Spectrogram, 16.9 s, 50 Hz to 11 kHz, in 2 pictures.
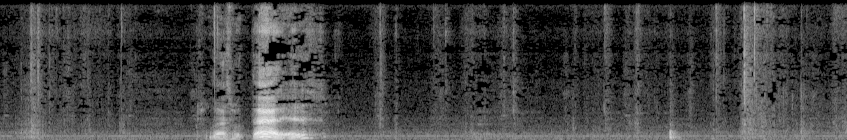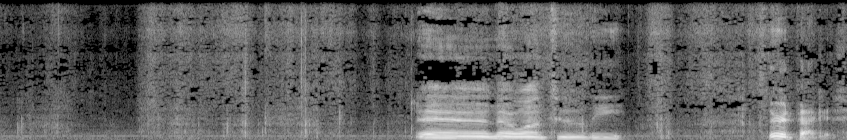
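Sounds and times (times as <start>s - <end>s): faint steady hum: 0.0s - 16.9s
packaging rustling: 0.2s - 1.2s, 7.1s - 12.7s, 13.3s - 16.5s.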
